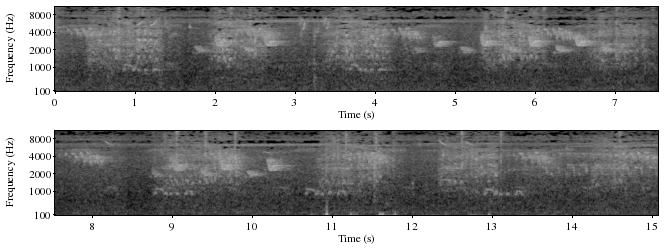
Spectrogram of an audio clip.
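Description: Birds singing outdoors: repeated short, high chirping phrases. A few low thumps come about three-quarters of the way through and are the loudest sounds.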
